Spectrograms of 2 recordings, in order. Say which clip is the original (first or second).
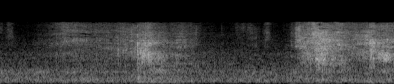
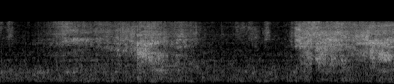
first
